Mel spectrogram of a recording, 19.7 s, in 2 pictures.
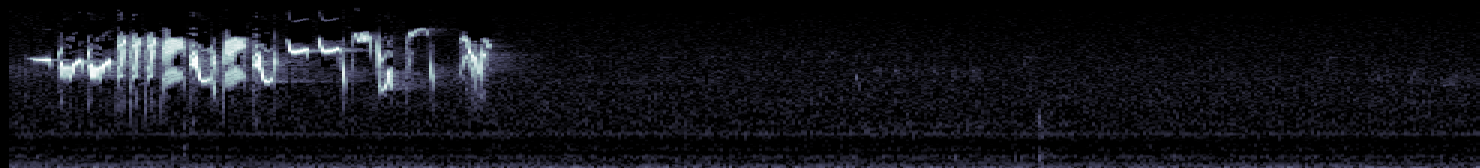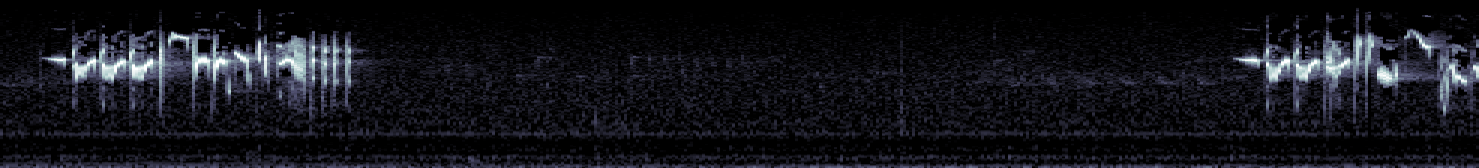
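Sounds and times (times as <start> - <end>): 
common redstart Phoenicurus phoenicurus singing: 0.1 - 3.4, 9.6 - 15.5, 16.4 - 19.7.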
